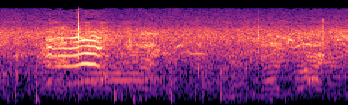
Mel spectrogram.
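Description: Players and spectators calling out on a football field, with one loud, shrill shout and a sharp knock about half a second in.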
